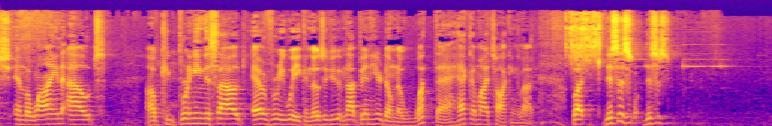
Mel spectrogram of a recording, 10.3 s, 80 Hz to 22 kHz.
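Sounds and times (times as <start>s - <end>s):
speech: 0.0s - 9.0s
high-pitched electronic fire alarm tone: 8.4s - 9.9s.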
